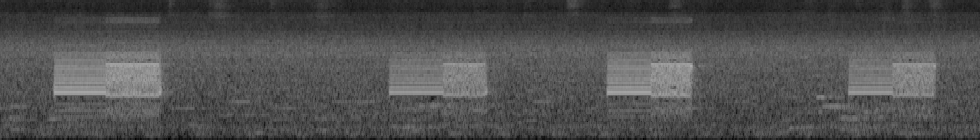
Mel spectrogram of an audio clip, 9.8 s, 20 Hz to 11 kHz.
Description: Packet radio (AX.25, as in APRS), 1200 baud, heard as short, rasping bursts, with radio hiss and the noise of a crowd indoors.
